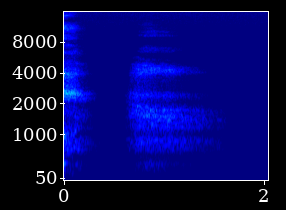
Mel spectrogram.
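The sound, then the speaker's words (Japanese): Slow, soft breathing out during a guided breathing exercise, a breathy airy exhale lasting about a second after a shorter fading breath, then quiet. “吐いて、吸って吐いて、吸って”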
